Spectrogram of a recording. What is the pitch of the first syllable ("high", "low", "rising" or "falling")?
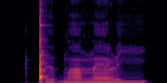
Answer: rising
